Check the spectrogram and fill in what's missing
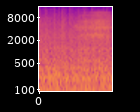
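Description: Explosions and gunfire in the Half-Life co-op game Sven Co-op, a dense, continuous roar of blasts and shots filling the whole second with no talk over it.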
